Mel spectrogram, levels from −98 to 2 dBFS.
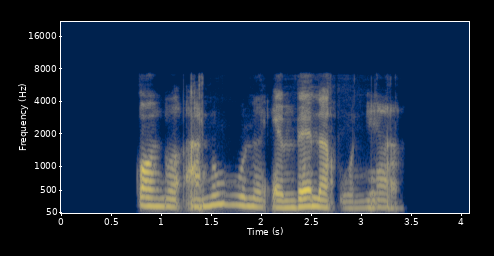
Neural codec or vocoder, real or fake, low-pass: codec, 32 kHz, 1.9 kbps, SNAC; fake; 7.2 kHz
